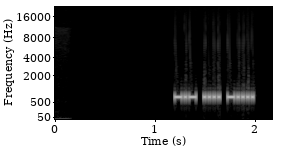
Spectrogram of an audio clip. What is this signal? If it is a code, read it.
Morse code, heard as a keyed tone, about 49 wpm, 700 Hz. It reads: KH6
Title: USA Call Sign Prefixes - 50wpm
